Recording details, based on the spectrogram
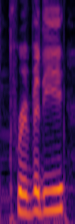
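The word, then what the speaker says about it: Privaty: Also, I call her Privy and I know it's privityy, but before I ever heard anyone say her name, I called her Privy for so long.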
